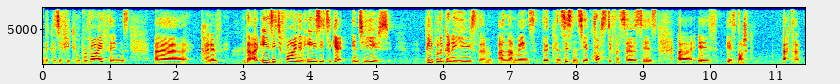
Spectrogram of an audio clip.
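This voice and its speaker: A woman's voice: medium pitch, a little hiss or hum. A woman speaking informally as a presenter on an auditorium stage, conversational and a little hesitant, with loose phrasing. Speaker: conference speaker, government design team member. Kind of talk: informal presentation to a meetup audience.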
